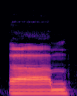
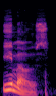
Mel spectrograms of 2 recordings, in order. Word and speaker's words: Emo's: Emo's Pizza is pronounced like Nemo's without an E. Yes, awesome. Emo's Pizza. So I pronounced it correctly. Emo's, like Nemo's, yes.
